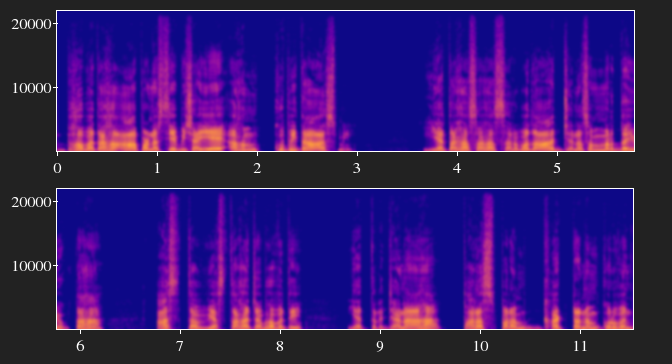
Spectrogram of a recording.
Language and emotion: Sanskrit, angry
